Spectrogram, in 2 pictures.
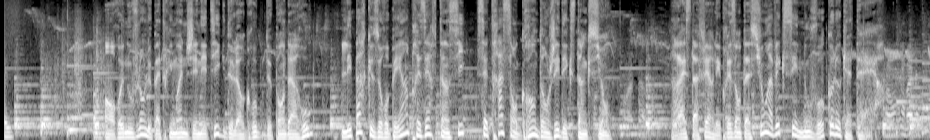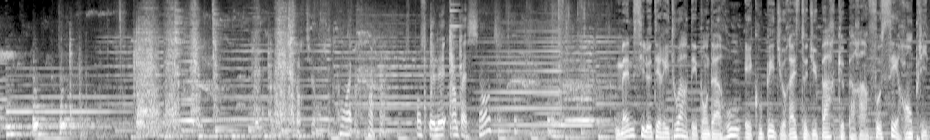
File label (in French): voix off documentaire, homme; LES PANDAS ROUX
